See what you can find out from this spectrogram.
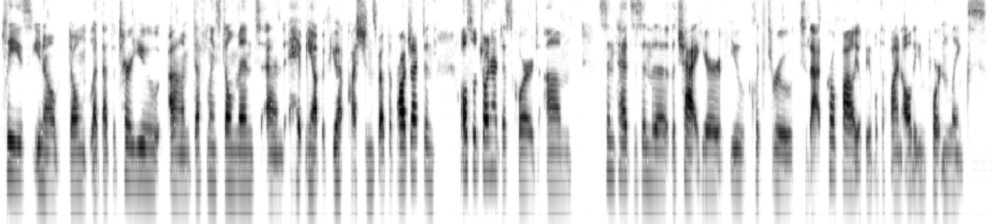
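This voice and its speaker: Low-pitched creaky woman, casual promo talk. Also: steady tone, moderate pace, dry recording. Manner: conversational, peppered with "you know" and "like". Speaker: project team member and guest speaker. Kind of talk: casual promotional talk in a live audio chat.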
